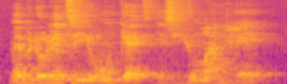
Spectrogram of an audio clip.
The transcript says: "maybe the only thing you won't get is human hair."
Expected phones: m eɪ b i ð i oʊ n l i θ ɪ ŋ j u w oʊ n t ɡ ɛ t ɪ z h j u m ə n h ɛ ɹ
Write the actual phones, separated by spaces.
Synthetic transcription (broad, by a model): m eɪ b i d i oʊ l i t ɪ j u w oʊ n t ɡ ɛ t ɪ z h j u m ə n h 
